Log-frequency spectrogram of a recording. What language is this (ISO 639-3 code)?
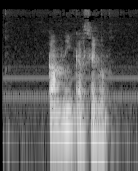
gju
